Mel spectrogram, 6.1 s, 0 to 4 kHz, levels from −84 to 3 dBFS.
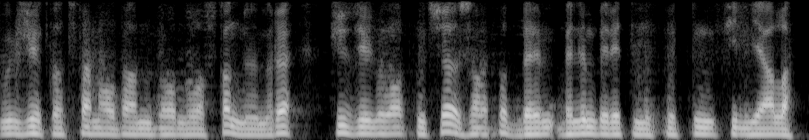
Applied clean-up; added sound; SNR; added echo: neural mask model DeepFilterNet 3.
